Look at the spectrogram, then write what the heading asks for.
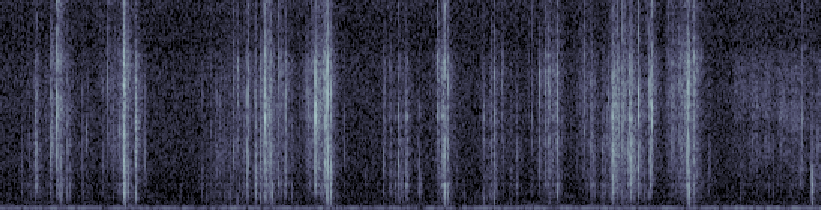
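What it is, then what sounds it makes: Plastic zip bag of clear elastic hair ties. Fingertips press and rub across a flat, clear plastic zip-lock bag full of clear elastic hair bands. Bright plastic crinkles and crackles come in quick, irregular bursts over a steady low hum.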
